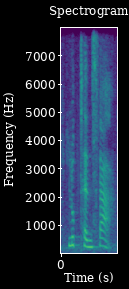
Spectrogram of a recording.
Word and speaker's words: Lufthansa: How do you pronounce it? Lufthansa.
